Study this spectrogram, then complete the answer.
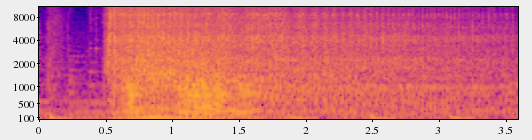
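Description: A 3D printed liquid piston engine with its regulator removed whirs up abruptly into a loud, fast mechanical drone, then keeps running steadily with rhythmic periodic thumps.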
